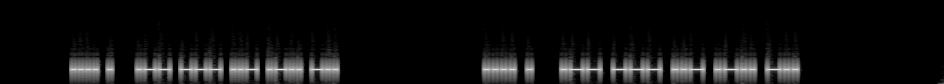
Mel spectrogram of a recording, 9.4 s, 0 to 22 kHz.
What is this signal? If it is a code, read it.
Morse code, heard as a keyed tone, about 34 wpm, 700 Hz. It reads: HE WOULD HE WOULD
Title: Speed-Racing - Sets of 2 Words 28wpm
